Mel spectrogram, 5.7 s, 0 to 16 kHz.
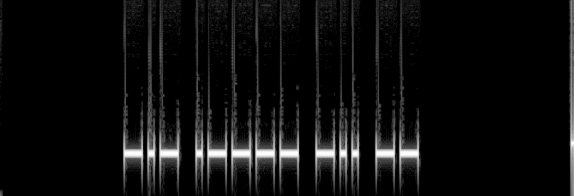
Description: Morse code, heard as a keyed tone, about 20 wpm, 700 Hz. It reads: K1DM
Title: K1USN SST QSO Practice - 20wpm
